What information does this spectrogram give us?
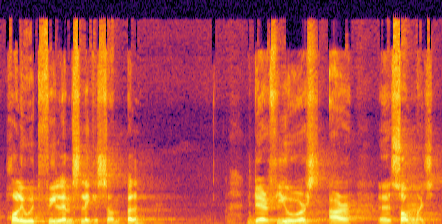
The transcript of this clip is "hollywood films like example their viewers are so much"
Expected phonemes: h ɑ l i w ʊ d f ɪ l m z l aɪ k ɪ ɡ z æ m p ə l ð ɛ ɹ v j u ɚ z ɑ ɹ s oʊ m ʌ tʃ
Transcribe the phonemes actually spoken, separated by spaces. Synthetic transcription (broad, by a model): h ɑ l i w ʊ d f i l m s l aɪ k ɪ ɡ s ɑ m p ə l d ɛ ɹ f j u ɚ s ɑ ɹ s oʊ m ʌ tʃ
